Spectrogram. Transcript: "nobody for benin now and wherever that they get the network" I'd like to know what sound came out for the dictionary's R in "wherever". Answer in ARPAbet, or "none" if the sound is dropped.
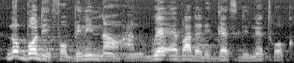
none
